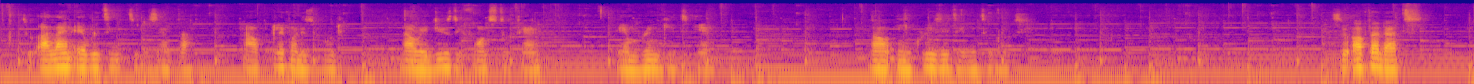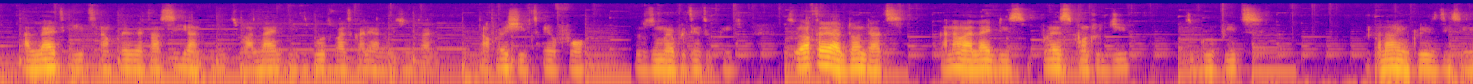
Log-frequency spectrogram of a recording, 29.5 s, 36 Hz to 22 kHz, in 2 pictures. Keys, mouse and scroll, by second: 15.4 click, 15.8 click, 16.3 c, 17.2 e, 19.9 shift+F4, 24.5 click, 25.9 ctrl+g.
